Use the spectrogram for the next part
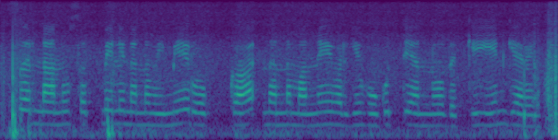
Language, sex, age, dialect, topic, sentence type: Kannada, female, 18-24, Dharwad Kannada, banking, question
